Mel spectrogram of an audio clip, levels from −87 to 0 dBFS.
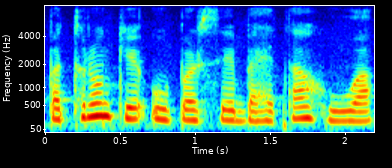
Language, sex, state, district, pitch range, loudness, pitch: Hindi, female, Himachal Pradesh, Shimla, 185-230 Hz, -16 LUFS, 205 Hz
